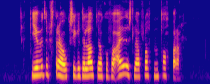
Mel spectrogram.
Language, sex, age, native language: Icelandic, female, 40-49, Icelandic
